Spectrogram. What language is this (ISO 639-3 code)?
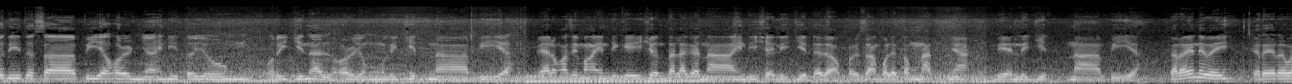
fil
